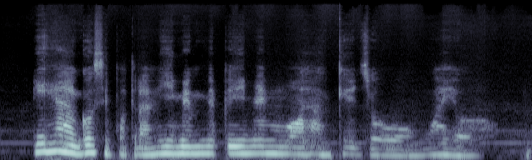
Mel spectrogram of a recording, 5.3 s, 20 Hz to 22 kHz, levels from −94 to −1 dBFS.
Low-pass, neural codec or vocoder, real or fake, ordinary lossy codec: 19.8 kHz; codec, 44.1 kHz, 2.6 kbps, DAC; fake; none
